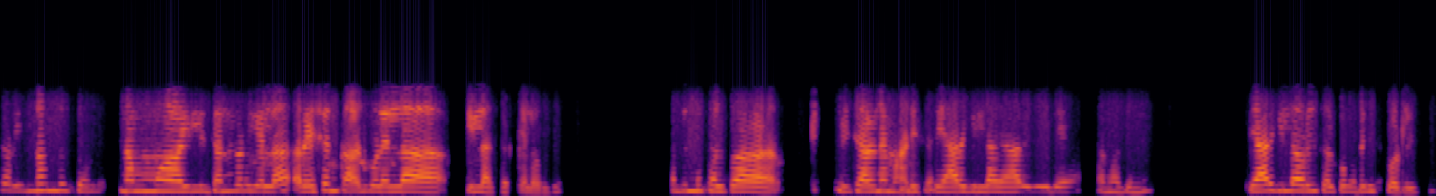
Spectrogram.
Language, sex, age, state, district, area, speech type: Kannada, female, 18-30, Karnataka, Koppal, rural, conversation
